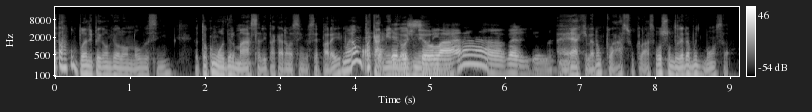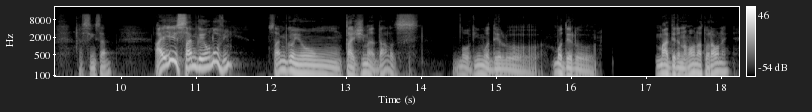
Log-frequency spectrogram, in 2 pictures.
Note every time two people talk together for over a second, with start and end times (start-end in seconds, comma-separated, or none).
4.1-5.3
